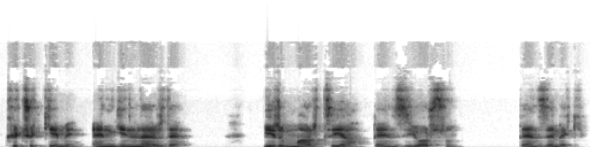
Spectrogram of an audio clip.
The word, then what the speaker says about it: benziyorsun: Küçük gemi enginlerde bir martıya benziyorsun. Benzemek, benzeyorsun. Kelimenin kökü ek aldığında yazımı bozulmuyor. Fakat telaffuzda benzemek diye okumuyoruz. Benzeyorsun diye okumuyoruz. Benziyorsun diye okuyoruz.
